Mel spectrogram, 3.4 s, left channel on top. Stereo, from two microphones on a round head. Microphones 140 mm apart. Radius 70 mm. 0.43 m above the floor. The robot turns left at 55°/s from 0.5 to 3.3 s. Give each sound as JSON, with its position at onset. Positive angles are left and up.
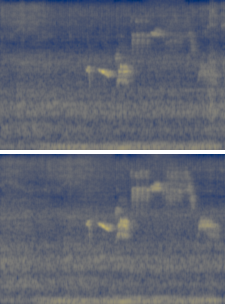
{"t": 1.3, "sound": "a bird", "side_deg": 0, "distance_m": 1.8}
